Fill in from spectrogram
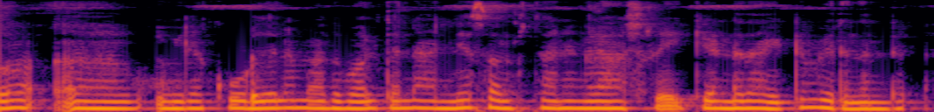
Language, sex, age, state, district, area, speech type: Malayalam, female, 30-45, Kerala, Wayanad, rural, spontaneous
